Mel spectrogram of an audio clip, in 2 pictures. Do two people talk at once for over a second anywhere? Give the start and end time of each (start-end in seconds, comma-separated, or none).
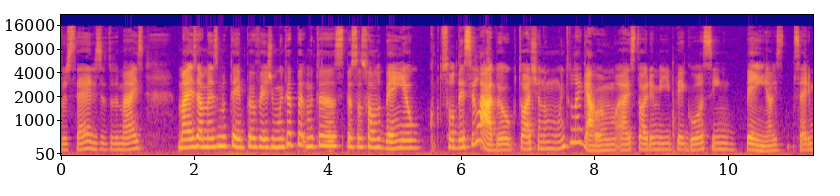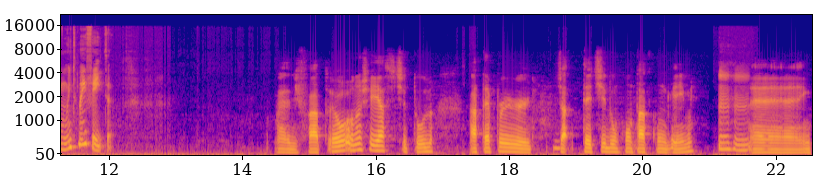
none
